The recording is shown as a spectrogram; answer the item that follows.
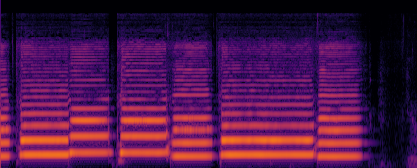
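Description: Alto saxophone playing a slow melody of separate held notes, each a little under a second long with short breaks between them and one longer note near the end. The phrase stops about five and a half seconds in.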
